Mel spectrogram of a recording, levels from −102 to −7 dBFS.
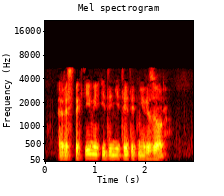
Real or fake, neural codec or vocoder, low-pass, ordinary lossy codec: real; none; 5.4 kHz; MP3, 48 kbps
